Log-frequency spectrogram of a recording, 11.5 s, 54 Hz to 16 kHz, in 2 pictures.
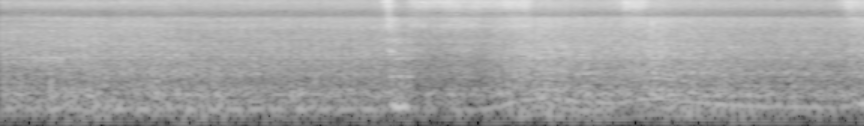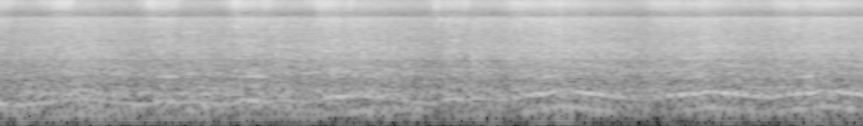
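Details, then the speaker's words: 1969 Ford Mustang Mach 1 V8 started for the first time in months: deep rumble through several blips with a slight uneven lope at the low end, a small bump needing carburetor tuning. "got a little bump to it she's definitely gonna need a little tuning we ain't gonna take much I'll get her tuned up"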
